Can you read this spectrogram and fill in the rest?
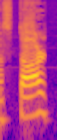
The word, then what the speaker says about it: start: 그래서 R 다음에 T는 날린다 그랬으니까 그냥 Start the test.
